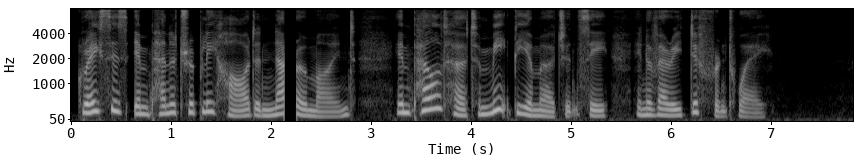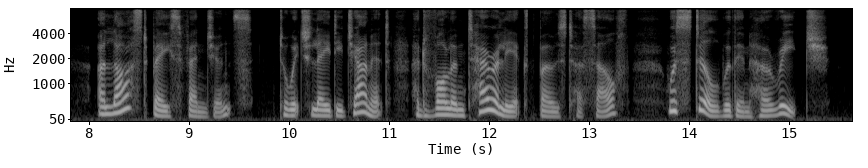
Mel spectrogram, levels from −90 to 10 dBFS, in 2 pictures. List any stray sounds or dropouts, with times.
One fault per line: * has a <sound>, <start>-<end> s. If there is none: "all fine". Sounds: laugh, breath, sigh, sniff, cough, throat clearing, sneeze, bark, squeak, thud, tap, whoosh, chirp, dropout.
* has a dropout, 2.1-2.3 s
* has a dropout, 12.4-12.4 s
